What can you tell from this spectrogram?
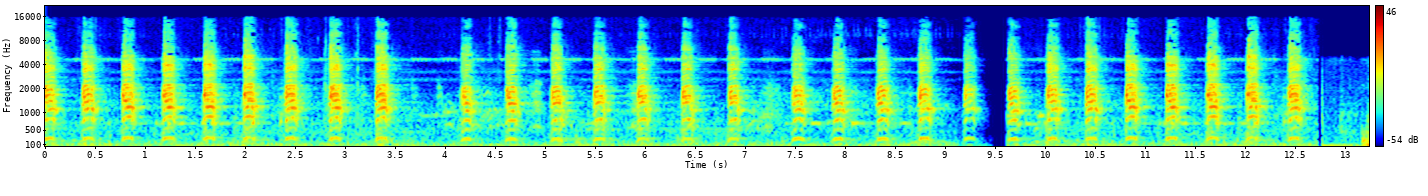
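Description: Mallard ducks quacking in a steady, even run of short quacks, about two and a half a second, with a brief break about two-thirds of the way through.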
